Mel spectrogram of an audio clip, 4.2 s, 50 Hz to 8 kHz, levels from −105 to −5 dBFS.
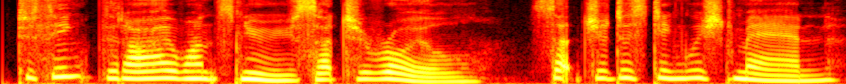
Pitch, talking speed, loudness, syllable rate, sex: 225 Hz, 185 wpm, -17 LUFS, 4.1 syllables/s, female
